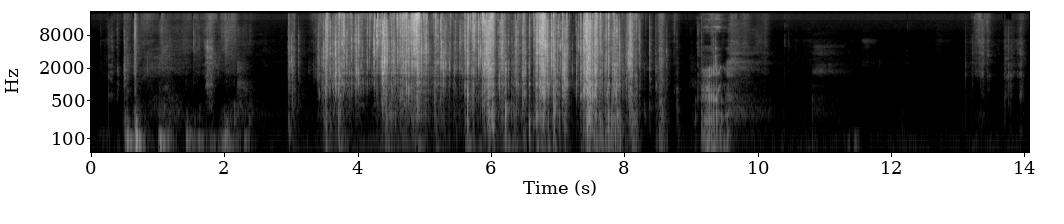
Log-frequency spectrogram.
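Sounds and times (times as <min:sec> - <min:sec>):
foil wrapper crinkling: 0:03.0 - 0:08.7.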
